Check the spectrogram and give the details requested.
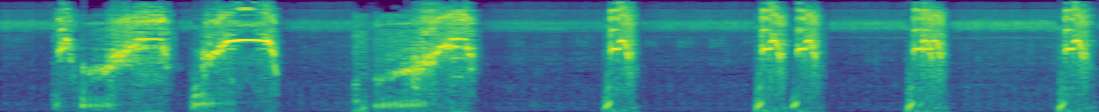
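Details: Javan pied starling, a lure recording, with rapid harsh chatter: rasping notes, one carrying a whistled peak, a scratchy rising sweep, then a string of short sharp ticks about one per second.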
